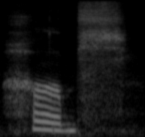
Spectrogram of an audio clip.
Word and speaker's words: herbs: I, I, like how I like how people in other countries say herbs. – Herbs, yeah. Well, there's a H in the beginning. You Yankees. – I, I know it's herbs. It's silent.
